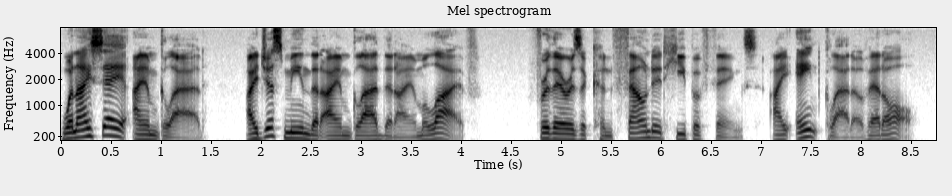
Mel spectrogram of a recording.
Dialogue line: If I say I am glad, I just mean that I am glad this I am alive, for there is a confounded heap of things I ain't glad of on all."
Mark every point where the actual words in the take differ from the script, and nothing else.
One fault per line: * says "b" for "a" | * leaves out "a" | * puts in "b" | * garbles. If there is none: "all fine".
* says "When" for "If"
* says "that" for "this"
* says "at" for "on"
